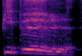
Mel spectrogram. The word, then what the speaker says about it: people: Et il prononce évidemment avec l'accent français, donc il prononce l'anglais avec l'accent français, people.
